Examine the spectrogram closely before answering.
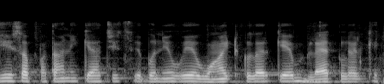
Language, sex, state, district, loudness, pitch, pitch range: Hindi, male, Chandigarh, Chandigarh, -19 LUFS, 140 Hz, 130-145 Hz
